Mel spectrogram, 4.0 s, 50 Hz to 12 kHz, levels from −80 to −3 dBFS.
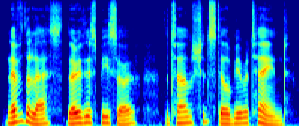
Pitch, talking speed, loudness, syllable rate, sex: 140 Hz, 165 wpm, -18 LUFS, 4.8 syllables/s, male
